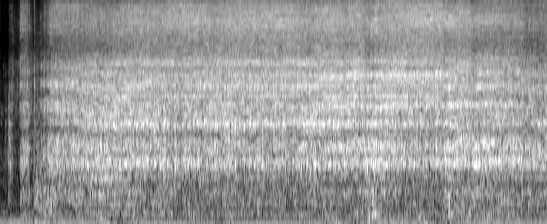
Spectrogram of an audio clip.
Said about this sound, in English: you get your steam blowing like that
